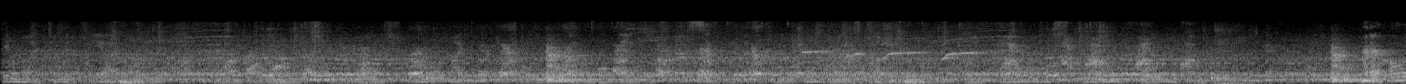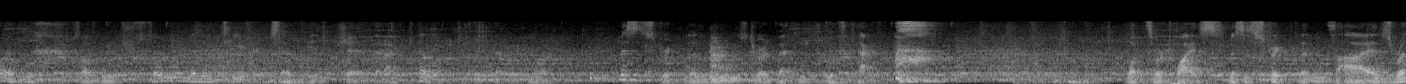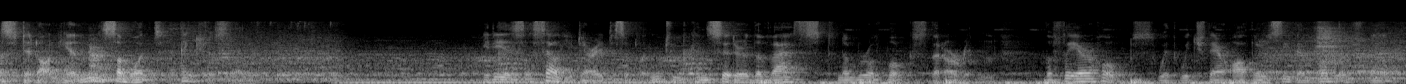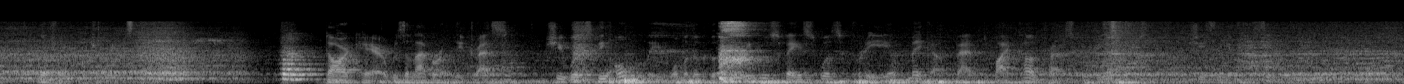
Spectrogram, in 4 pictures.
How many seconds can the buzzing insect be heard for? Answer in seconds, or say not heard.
56 s.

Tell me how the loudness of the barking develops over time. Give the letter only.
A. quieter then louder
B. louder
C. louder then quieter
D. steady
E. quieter
D.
